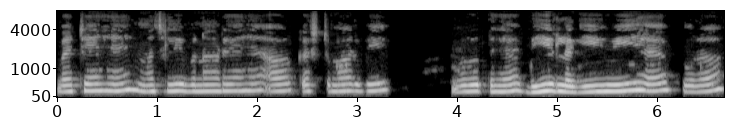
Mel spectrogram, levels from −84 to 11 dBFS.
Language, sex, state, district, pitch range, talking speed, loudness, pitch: Hindi, female, Bihar, Araria, 220-240 Hz, 145 wpm, -14 LUFS, 230 Hz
